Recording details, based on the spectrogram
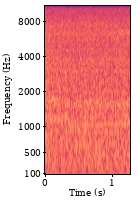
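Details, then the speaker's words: Range Rover after fuel pump replacement and previously blocked injectors now running fine, restarted cold: steady, even idle sitting a little high due to cold; no misses or knocks. "uh it's running a bit high at the moment cuz it's cold but uh that should be"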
